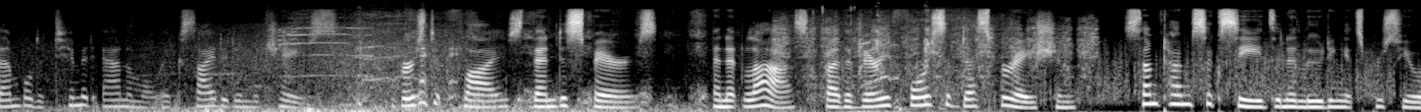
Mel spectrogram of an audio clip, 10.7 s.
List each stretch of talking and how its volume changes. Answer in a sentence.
You can hear the talking from 0.0 to 10.6 s, getting louder.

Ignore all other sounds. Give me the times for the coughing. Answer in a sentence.
The coughing can be heard from 2.6 to 3.5 s and from 6.5 to 7.2 s.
